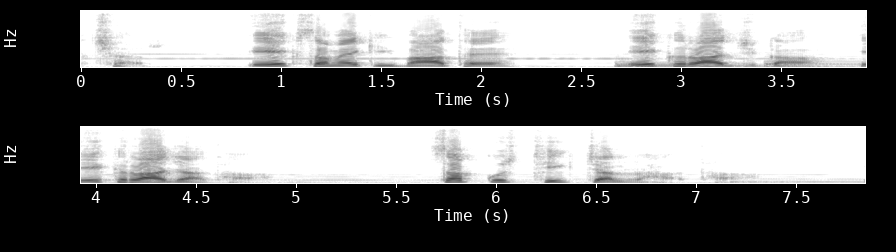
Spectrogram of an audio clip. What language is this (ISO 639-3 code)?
hin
